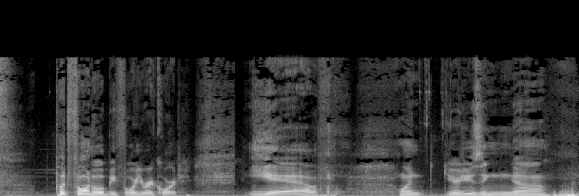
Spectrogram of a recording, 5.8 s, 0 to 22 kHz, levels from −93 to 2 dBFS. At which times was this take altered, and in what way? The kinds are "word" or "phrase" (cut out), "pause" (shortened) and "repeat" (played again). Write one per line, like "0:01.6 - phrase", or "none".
0:00.9 - phrase
0:02.3 - pause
